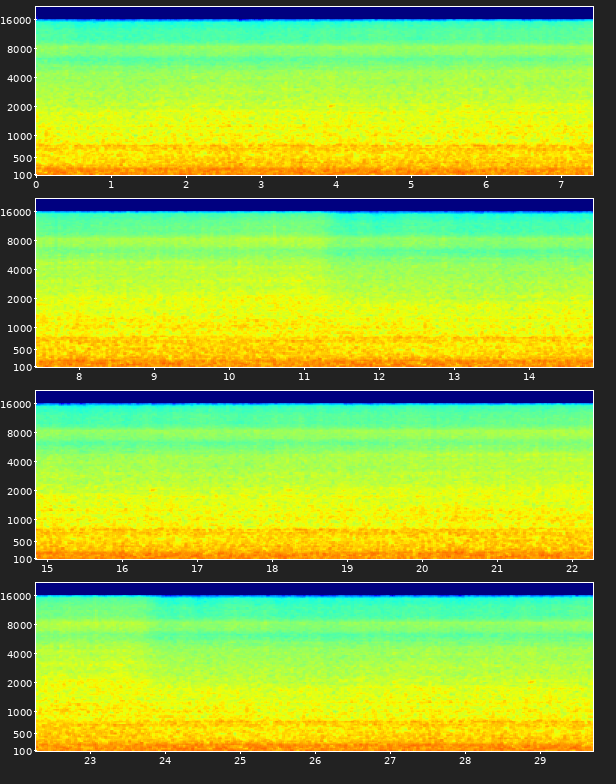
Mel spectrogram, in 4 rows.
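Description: John Deere S780 combine harvester running steadily: a continuous engine and machinery drone with a low hum and a constant hiss over it.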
